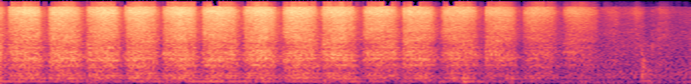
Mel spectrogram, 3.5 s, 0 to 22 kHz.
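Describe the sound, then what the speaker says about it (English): Rhythmic strokes of 220 grit sandpaper take old finish off a wooden 12-string guitar body: about fifteen steady, close, even rasps that slow and fade toward the end, with no talking. "we're just going to sand it down until we get it nice and smooth and just down to the wood and get all that old finish sanded off of there"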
